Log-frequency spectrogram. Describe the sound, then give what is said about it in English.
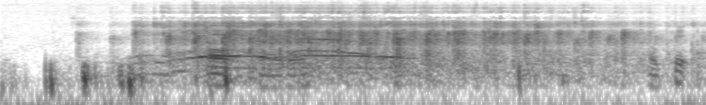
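An audience at a church gathering claps steadily after a prayer, a dense patter of many hands, with some voices and cheers rising through it before the applause settles. “Yeah, thanks for the hand claps.”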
